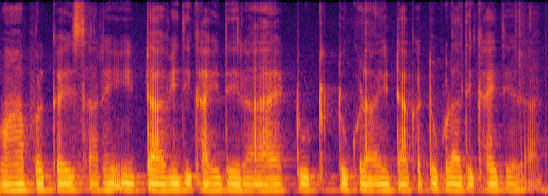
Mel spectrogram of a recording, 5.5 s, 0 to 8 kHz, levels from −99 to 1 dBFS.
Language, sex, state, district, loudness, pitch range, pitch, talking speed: Hindi, male, Jharkhand, Ranchi, -16 LUFS, 95-100 Hz, 100 Hz, 205 wpm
